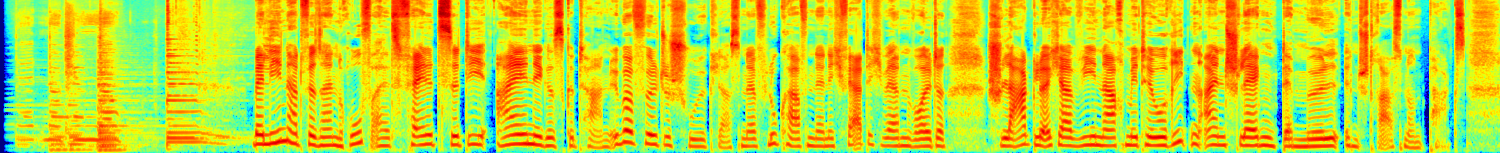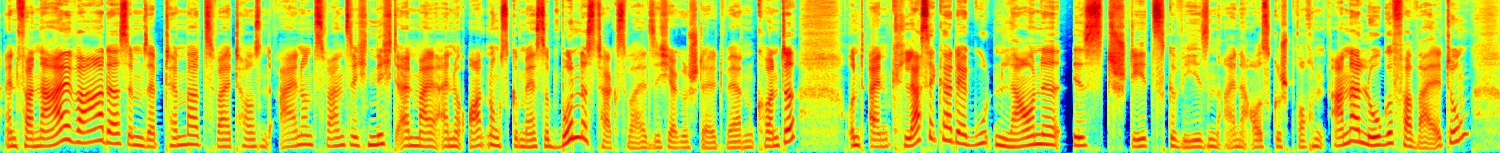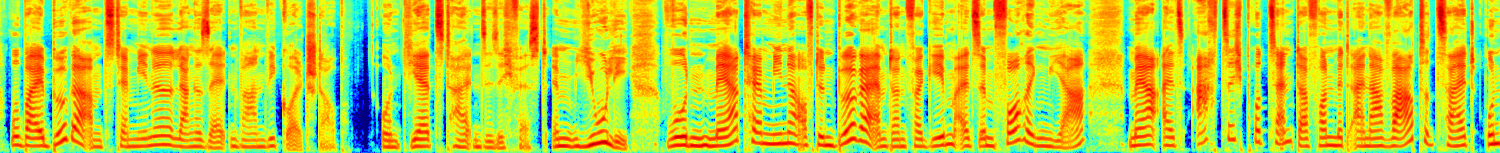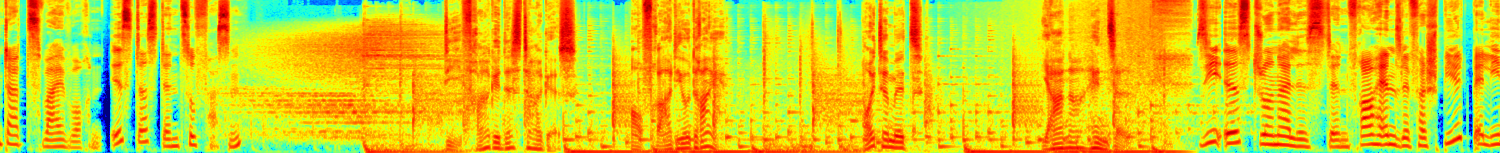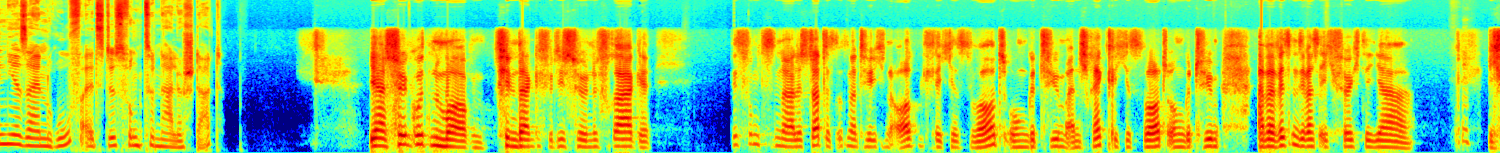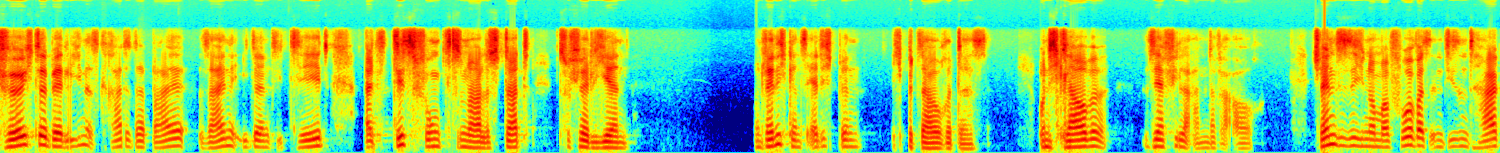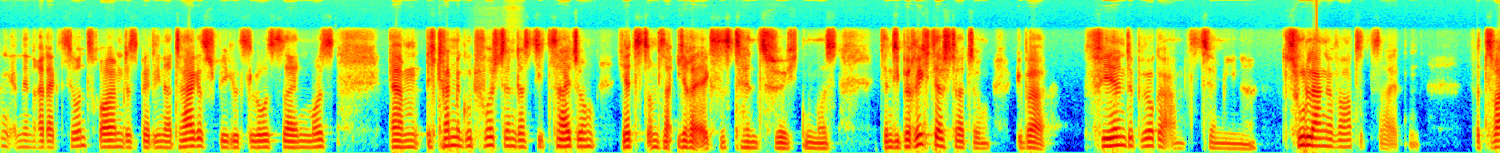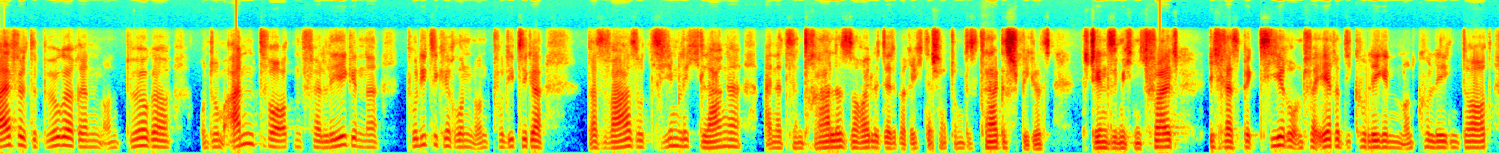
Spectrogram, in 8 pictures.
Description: Es antwortet die Journalistin Jana Hensel.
